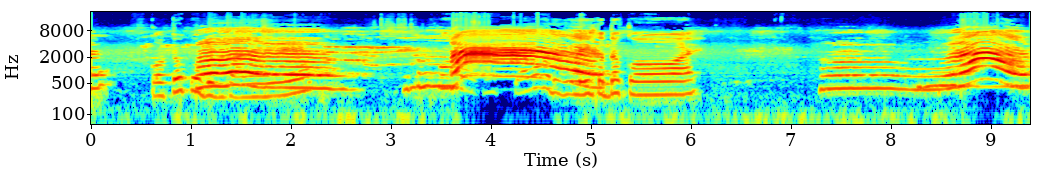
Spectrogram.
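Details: Two cats in a fight trade wavering, overlapping howls and moans, some climbing in pitch, with a short silence before a final rising wail.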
